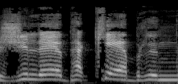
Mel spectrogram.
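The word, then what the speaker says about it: Gilles Paquet-Brenner: And it's this French director, Gilles Paquet-Brun. – Yep. – That's how you say it in French.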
